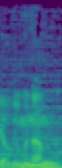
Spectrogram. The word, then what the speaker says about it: aluminum: to the enemy how do you say aluminum i say aluminum but that's because we spell it aluminum we don't spell it aluminium or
